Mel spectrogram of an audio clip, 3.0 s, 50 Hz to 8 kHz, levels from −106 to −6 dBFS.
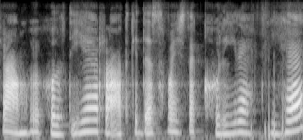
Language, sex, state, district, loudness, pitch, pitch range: Hindi, female, Delhi, New Delhi, -21 LUFS, 220 Hz, 200-245 Hz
